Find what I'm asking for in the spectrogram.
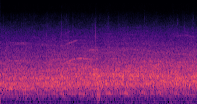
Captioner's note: crowd cheering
